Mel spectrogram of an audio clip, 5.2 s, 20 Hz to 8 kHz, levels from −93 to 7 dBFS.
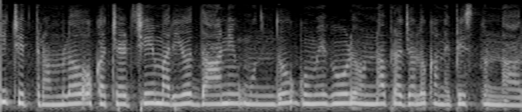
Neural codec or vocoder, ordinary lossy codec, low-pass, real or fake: none; none; 7.2 kHz; real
